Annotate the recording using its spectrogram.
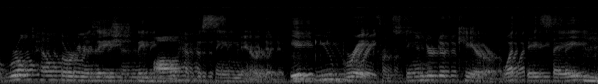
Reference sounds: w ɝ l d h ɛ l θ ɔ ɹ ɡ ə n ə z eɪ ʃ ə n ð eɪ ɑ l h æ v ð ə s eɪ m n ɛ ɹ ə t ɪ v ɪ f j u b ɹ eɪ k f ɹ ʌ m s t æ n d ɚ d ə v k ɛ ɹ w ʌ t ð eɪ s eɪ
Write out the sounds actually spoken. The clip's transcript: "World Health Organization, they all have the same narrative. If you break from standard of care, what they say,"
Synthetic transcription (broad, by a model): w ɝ l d h ɛ l θ ɔ ɹ ɡ ə n ə z eɪ ʃ ə n ð eɪ ɑ l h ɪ v ð ə s eɪ m n ɛ ɹ ə t ɪ v ɪ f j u b ɹ eɪ k f ɹ ʌ m s t æ n d ɚ d ə v k ɛ ɹ w ʌ t ð eɪ s eɪ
